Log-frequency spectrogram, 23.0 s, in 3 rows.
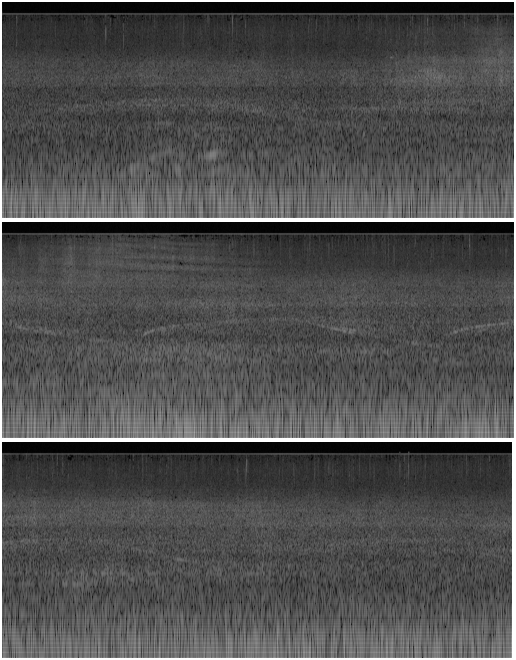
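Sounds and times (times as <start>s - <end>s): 
pleasant rain: 0.0s - 23.0s.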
